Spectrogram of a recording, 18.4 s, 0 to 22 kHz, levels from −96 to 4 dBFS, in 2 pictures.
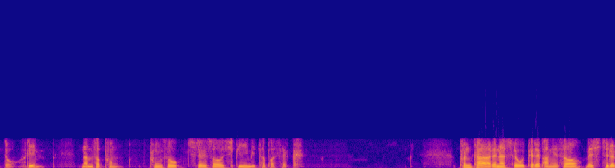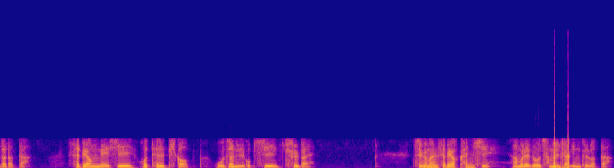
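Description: A speech recording carried throughout by the GSM full-rate codec. The band is held to roughly 150 Hz to 3.7 kHz, and the voice has the buzzy, gravelly grain of a coder that rebuilds speech from a vocal-tract filter excited by a thinned, regular pulse train. That coarse excitation is plainly audible, and its character points to the 13 kbps full-rate scheme. GSM bit errors then break the decoding twice, from 12.70 to 12.81 s and again from 17.50 to 17.79 s. Corrupted filter, pitch and gain parameters reach the decoder, so the spectrum bends and the level jumps from frame to frame, giving short squawks, pops and gargling. The first burst is brief and touches only a few frames. The second runs nearly three times as long and is correspondingly more garbled, consistent with an error rate of a few percent on a weak radio link.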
